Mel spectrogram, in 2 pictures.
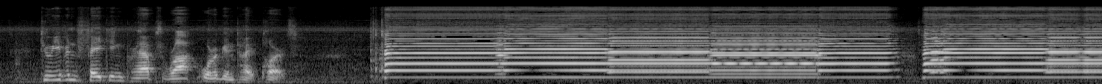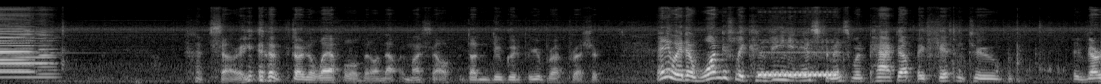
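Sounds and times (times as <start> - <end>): reed wind instrument chords: 3.8 - 11.6.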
